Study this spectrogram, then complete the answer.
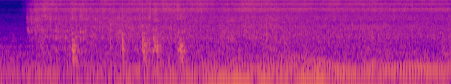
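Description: Squid hits a hot, oiled pan with a loud, steady sizzle that stays close and constant, with a few sharp clinks of a utensil near the start.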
